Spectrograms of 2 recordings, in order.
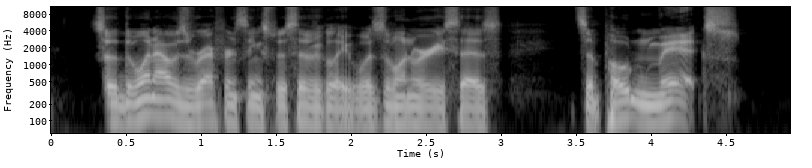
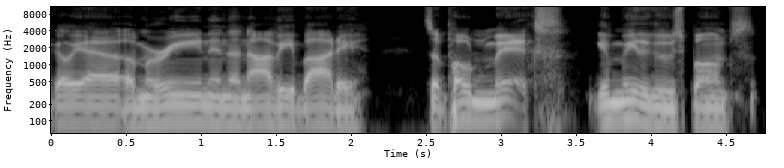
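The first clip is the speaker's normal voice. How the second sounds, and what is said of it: Good impression of a movie character. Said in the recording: “that's a good impression”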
